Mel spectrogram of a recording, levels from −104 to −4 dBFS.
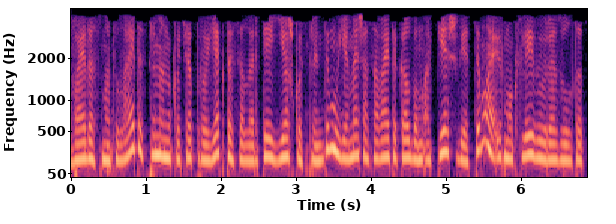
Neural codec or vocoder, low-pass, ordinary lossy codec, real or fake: none; 3.6 kHz; MP3, 32 kbps; real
